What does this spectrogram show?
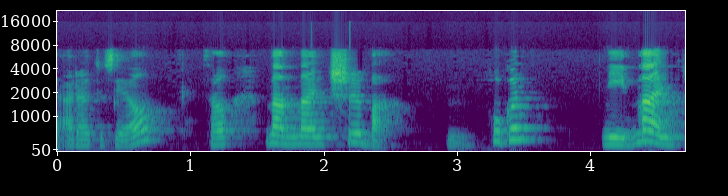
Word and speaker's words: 慢慢: 만만吃. 원래 이렇게 형용사, 단음절 형용사를 중첩시키게 되면은 뒤에 성조가 일성으로 바뀌어요. 그리고 얼화음이 돼요. 만말 이렇게 바뀌거든요, 발음이.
